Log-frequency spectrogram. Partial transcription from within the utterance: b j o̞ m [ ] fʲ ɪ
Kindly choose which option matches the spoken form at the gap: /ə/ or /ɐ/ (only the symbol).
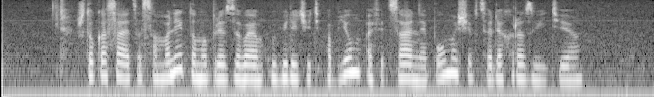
ɐ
